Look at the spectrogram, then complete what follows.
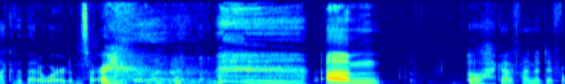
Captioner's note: audience laughing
